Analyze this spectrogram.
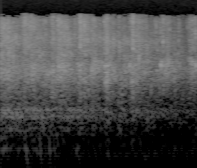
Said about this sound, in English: Yeah, come on. You're going to be clapping a while because I got a lot of these.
